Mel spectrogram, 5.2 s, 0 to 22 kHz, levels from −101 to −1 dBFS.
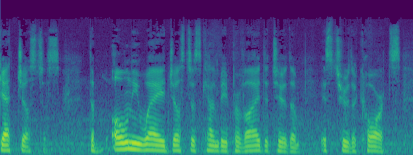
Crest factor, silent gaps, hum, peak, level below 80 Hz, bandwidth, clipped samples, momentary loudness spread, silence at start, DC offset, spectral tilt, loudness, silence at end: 18 dB; none; none; -6 dBFS; -54 dBFS; 11.5 kHz; under 0.1%; 16 LU; 0 s; under 0.1%; -7 dB/octave; -23 LUFS; 0 s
